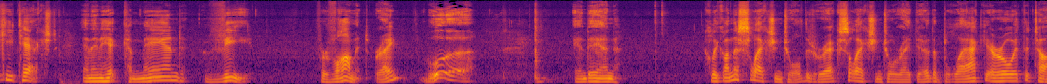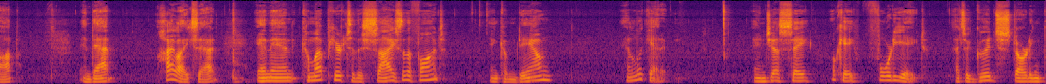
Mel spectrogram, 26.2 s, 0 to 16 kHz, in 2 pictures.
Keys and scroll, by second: 2.8 super+v.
